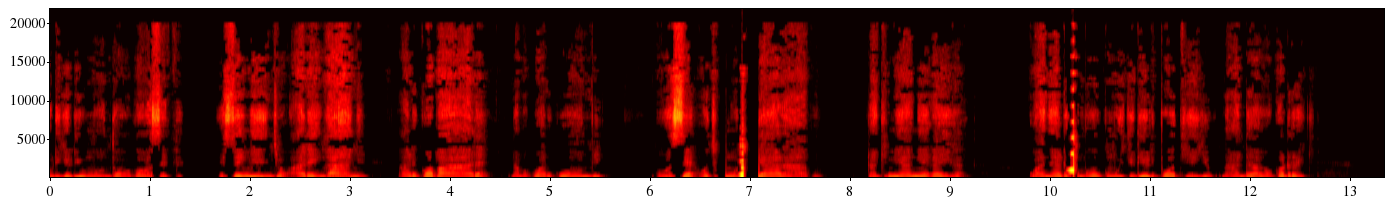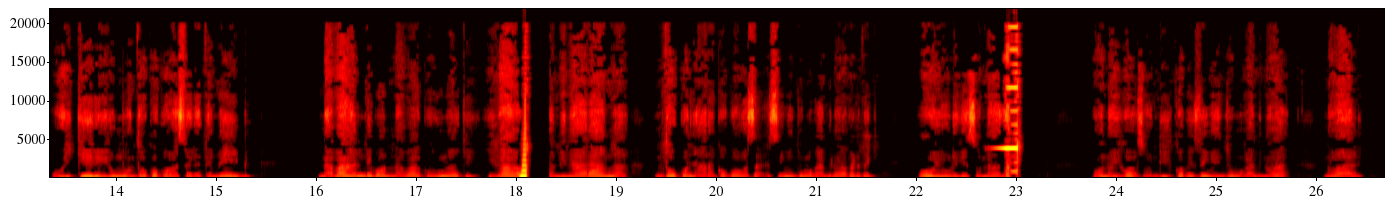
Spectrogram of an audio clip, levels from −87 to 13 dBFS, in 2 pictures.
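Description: Repeated lossy coding, likely around ten passes through AAC-LC at 96 kbit/s, runs through the whole of this speech clip. Each generation re-quantises on a shifted frame grid, so the damage compounds: the audio sounds swirly, hollow and smeared, with blurred consonant attacks, well beyond what a single 96 kbit/s encode would produce. A block of digital silence appears from 6.68 to 6.76 s. For 80 ms the output buffer was left as zeros, presumably because it was not filled in time, and the sound drops abruptly to nothing and returns with no fade, leaving a short hole. An unstable filter fails four times. A recursive filter with bad coefficients sends its output growing without bound, so a tone swells, clips and cuts to silence until the filter resets. At 6.88 s a tone near 500 Hz builds over 49 ms and is followed by 160 ms of silence. At 10.16 s a tone near 1 kHz builds over 75 ms, then 40 ms of silence. 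At 18.01 s a tone near 400 Hz builds over 89 ms, then 240 ms of silence. At 22.70 s a squeal near 4 kHz builds over 317 ms, then 200 ms of silence.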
